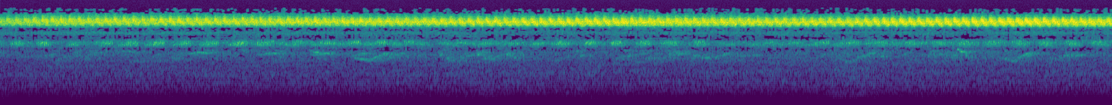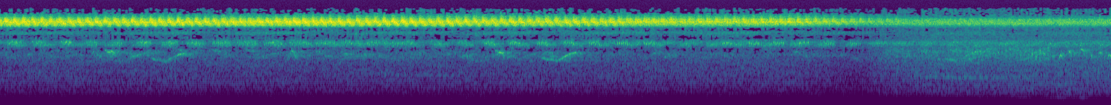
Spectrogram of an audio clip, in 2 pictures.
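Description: Insects calling at dusk in forest: a steady high-pitched drone with a fast pulsing trill under it, and short chirps scattered through. The pulsing trill stops near the end.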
